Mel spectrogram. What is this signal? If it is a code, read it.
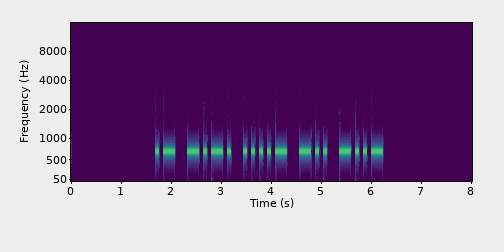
Morse code, heard as a keyed tone, about 16 wpm, 700 Hz. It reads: AC4DX
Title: USA Call Signs - 5 Characters - Repeated 3x - 15wpm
